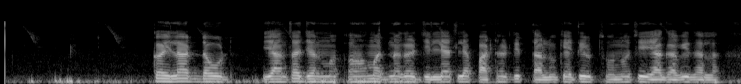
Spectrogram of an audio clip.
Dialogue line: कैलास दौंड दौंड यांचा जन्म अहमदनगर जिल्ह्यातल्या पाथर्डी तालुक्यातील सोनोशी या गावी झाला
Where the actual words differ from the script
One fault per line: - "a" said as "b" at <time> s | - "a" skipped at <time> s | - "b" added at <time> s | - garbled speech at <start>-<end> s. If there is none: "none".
- "दौंड" skipped at 2.3 s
